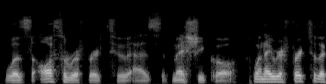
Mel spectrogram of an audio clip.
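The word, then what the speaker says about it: Mēxihco: of Mexico for sure meshiko with a Nawa pronunciation this event right it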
